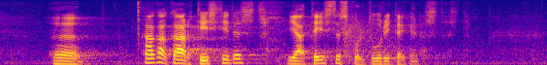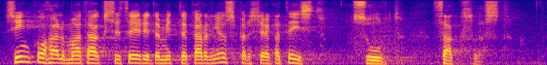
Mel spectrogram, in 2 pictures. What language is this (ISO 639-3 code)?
est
